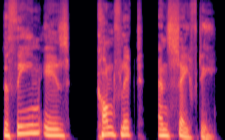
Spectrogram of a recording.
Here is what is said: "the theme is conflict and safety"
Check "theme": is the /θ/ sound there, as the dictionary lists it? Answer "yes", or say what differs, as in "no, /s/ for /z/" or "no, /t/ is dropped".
yes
